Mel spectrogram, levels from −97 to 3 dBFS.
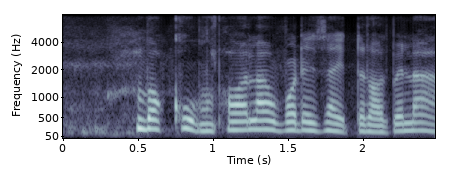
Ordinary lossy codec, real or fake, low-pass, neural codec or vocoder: none; fake; none; codec, 16 kHz, 4 kbps, X-Codec, HuBERT features, trained on LibriSpeech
